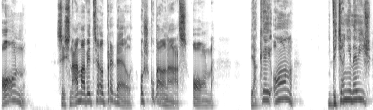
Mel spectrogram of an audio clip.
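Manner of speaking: scornful, heated interruption; angry outburst. Acted. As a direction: snap back in exasperation. Husband angrily cuts in, acted quarrel.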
